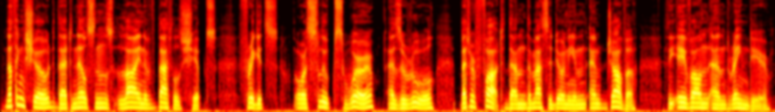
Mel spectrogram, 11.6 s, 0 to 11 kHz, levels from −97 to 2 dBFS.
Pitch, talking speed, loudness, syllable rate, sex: 130 Hz, 135 wpm, -19 LUFS, 4.1 syllables/s, male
